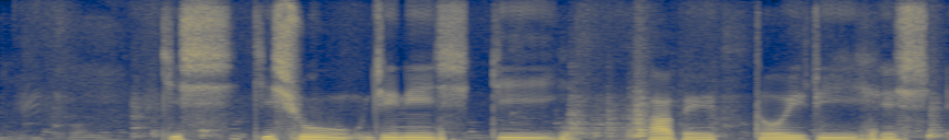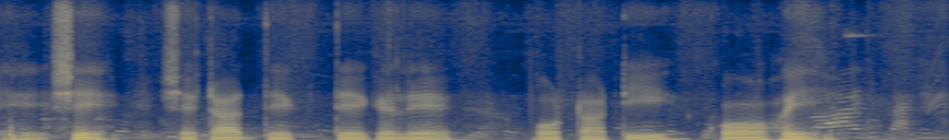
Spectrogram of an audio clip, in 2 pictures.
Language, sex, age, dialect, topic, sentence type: Bengali, male, 18-24, Rajbangshi, agriculture, statement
